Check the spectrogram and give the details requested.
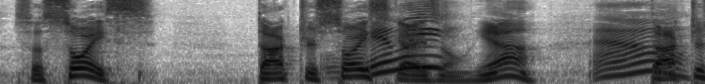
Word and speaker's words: Seuss: it's not really pronounced seuss it's pronounced it's supposed to rhyme with voice so soys dr seuss geisel yeah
